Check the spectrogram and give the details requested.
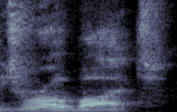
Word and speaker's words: Drobot: This is Drobot. Yeah. Rhymes with robot.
